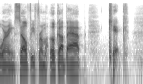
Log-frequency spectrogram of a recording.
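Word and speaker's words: Kik: Senate candidate Graham Platner seen in shocking topless towel wearing selfie from hookup app Kick. I'm assuming that's how it's pronounced. It's K I K.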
